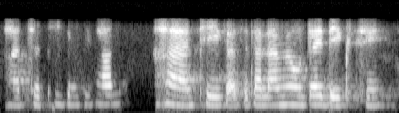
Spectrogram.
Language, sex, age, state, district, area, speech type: Bengali, female, 18-30, West Bengal, North 24 Parganas, rural, conversation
